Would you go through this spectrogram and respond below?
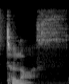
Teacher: the second th is retained because the sound was retained after vowels and it became an allophone of the t. So the t or tau has two different pronunciations, t and th, but these are basically the same phoneme.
